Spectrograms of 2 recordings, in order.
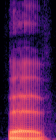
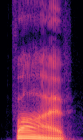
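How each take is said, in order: First: The vowel is a short 'eh' sound. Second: The vowel is the usual 'eye' sound.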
